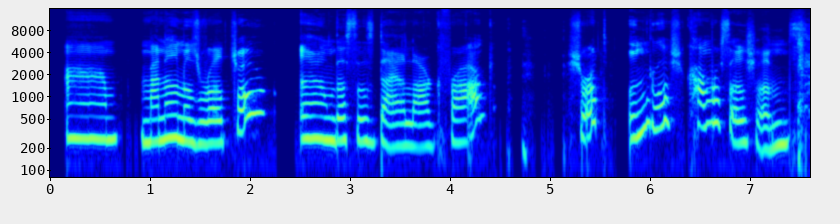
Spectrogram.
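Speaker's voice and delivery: funny, sweet, cute small-critter voice. Asked for example sentences in her funny voice, she answers: cute little-kid creature voice. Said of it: "can you give us some example sentences in your funny voice".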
